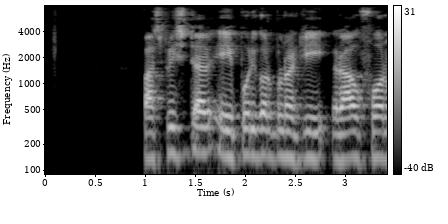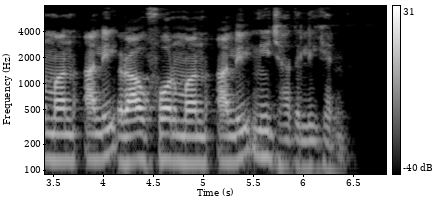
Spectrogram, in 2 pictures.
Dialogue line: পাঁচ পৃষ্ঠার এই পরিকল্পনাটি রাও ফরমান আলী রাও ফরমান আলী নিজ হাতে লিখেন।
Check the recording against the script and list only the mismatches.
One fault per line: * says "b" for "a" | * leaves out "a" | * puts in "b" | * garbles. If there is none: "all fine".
all fine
